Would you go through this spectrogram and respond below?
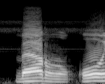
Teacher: barqu di sini ada huruf ro yang berharakat sukun sebelumnya fathah kita namakan dengan ro tafkhim ro yang tebal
